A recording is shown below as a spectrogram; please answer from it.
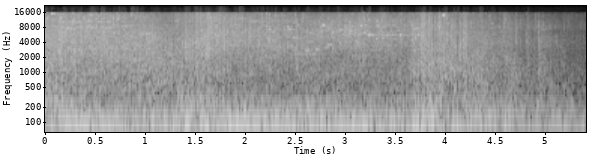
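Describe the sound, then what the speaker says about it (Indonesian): A gas station explodes in a Jason Statham action film, a loud, sustained, rumbling blast with roaring debris that holds for several seconds before slowly tapering off. "Setelah terjadinya ledakan di pom tadi"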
